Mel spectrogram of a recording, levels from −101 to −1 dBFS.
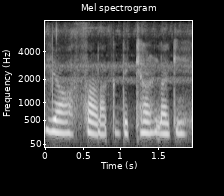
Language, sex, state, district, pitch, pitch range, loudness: Garhwali, female, Uttarakhand, Tehri Garhwal, 230 Hz, 225-240 Hz, -18 LUFS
